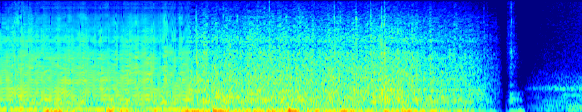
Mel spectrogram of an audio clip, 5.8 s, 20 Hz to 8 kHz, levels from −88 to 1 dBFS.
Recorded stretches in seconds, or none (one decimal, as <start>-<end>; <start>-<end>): 1.9-5.8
